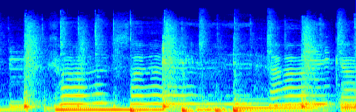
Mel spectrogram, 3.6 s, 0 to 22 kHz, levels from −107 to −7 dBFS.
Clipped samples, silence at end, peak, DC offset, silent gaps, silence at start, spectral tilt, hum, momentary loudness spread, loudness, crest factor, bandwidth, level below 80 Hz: under 0.1%; 0 s; -16 dBFS; under 0.1%; none; 0 s; -7.5 dB/octave; none; 5 LU; -34 LUFS; 16 dB; 11.5 kHz; -38 dBFS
